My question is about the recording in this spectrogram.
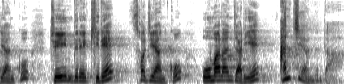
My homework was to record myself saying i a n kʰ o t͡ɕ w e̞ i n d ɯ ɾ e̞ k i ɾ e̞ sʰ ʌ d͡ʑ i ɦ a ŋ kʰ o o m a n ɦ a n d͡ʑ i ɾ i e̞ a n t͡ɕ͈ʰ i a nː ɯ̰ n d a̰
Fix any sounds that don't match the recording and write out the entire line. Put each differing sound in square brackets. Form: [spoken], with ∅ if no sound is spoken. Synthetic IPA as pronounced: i a n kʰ o t͡ɕ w e̞ i n d ɯ ɾ e̞ k i ɾ e̞ sʰ ʌ d͡ʑ i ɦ a [n] kʰ o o m a n ɦ a n d͡ʑ [a] ɾ i e̞ a n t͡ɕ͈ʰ i a nː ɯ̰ n d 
